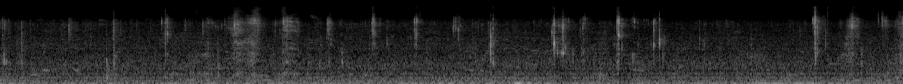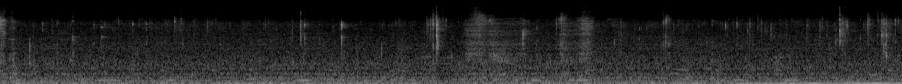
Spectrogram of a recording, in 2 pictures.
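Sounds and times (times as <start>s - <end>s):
person chewing: 0.0s - 7.1s, 8.1s - 11.1s, 13.3s - 18.0s.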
